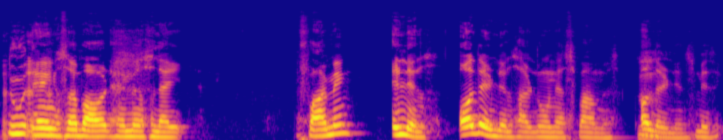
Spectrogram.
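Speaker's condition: Cleft palate; speech sounds different

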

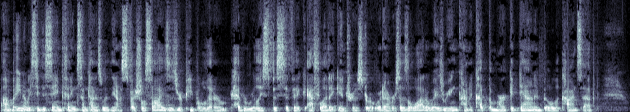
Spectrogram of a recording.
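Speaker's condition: No condition

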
